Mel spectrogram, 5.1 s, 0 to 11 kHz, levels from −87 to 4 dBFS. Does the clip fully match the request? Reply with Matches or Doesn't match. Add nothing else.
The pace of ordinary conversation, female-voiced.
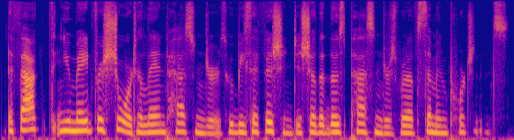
Doesn't match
